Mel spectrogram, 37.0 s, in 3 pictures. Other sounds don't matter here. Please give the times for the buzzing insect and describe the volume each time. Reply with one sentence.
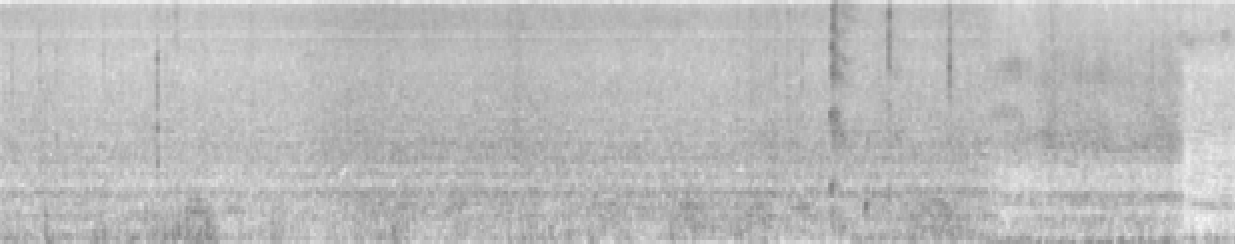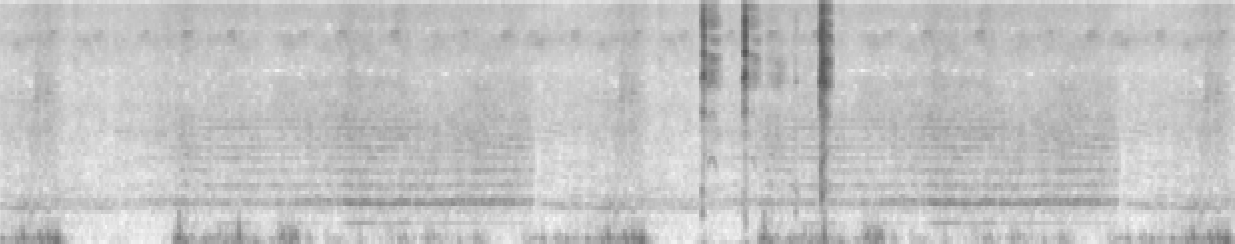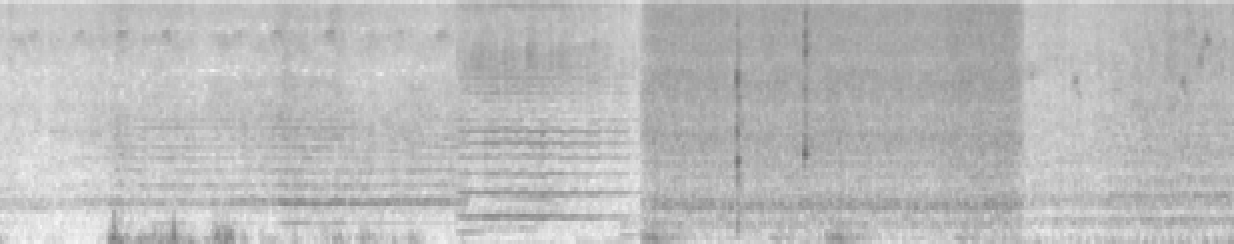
You can hear the buzzing insect from 0.0 to 37.0 s, at a steady volume.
